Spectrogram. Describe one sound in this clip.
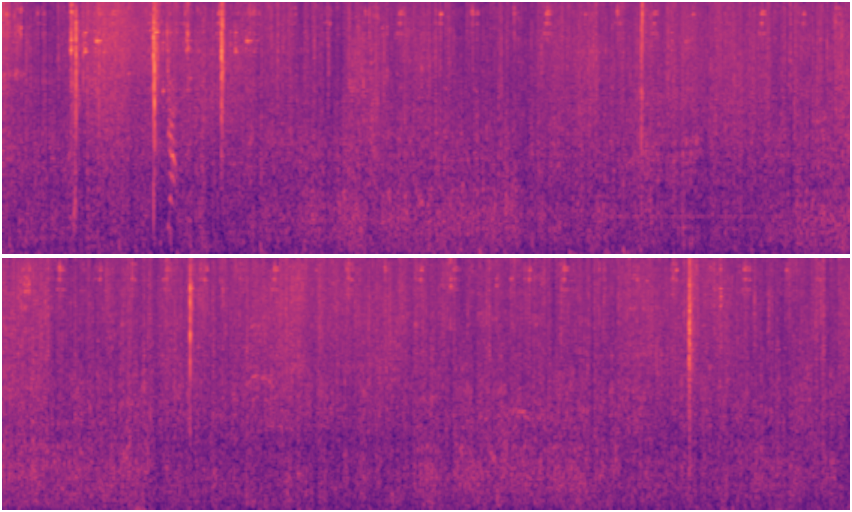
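Horse hooves clop steadily.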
